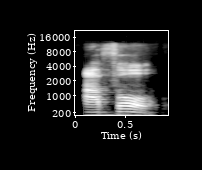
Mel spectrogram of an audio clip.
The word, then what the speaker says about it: avó: A avó, open vowel sound, o, avó.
